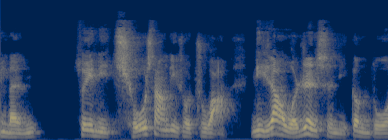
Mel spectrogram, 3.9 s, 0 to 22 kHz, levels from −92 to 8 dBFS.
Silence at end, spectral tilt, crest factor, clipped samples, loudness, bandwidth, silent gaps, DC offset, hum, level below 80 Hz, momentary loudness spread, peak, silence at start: 0 s; -3 dB/octave; 18 dB; under 0.1%; -29 LUFS; 12.5 kHz; none; under 0.1%; none; -80 dBFS; 8 LU; -12 dBFS; 0 s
